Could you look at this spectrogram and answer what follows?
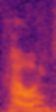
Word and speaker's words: Chiron: Chiron's, that's how you pronounce him.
